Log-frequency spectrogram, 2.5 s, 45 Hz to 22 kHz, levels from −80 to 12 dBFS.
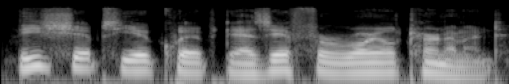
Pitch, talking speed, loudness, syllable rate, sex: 115 Hz, 210 wpm, -15 LUFS, 5.9 syllables/s, male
